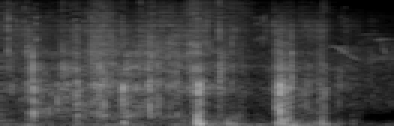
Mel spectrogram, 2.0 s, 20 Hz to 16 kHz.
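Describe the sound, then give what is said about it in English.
Horse hooves clip-clop at a slow, steady walking pace, each hollow strike distinct, about five steps before the sound falls quiet, as a rider arrives at the governor's mansion in Frankfort, Kentucky, in 1845. No one speaks. “You tie up your horse, take a deep breath, and approach the estate.”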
